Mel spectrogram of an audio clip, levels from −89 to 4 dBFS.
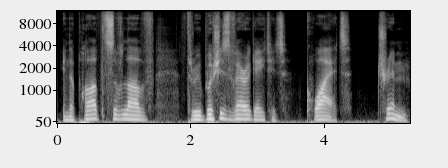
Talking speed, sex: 115 wpm, male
